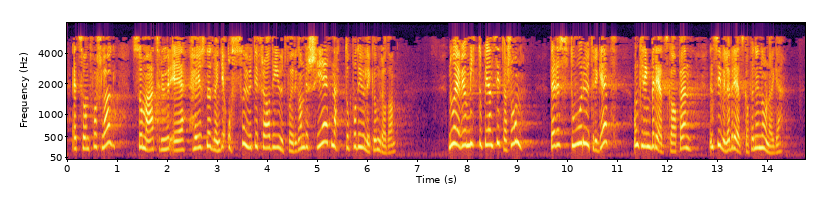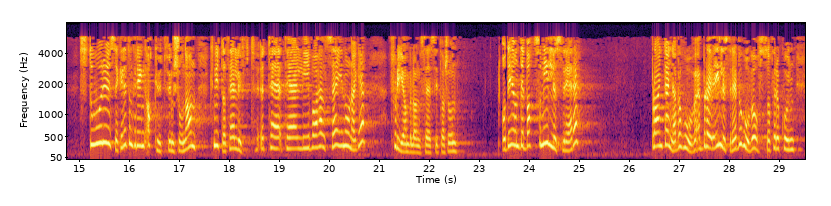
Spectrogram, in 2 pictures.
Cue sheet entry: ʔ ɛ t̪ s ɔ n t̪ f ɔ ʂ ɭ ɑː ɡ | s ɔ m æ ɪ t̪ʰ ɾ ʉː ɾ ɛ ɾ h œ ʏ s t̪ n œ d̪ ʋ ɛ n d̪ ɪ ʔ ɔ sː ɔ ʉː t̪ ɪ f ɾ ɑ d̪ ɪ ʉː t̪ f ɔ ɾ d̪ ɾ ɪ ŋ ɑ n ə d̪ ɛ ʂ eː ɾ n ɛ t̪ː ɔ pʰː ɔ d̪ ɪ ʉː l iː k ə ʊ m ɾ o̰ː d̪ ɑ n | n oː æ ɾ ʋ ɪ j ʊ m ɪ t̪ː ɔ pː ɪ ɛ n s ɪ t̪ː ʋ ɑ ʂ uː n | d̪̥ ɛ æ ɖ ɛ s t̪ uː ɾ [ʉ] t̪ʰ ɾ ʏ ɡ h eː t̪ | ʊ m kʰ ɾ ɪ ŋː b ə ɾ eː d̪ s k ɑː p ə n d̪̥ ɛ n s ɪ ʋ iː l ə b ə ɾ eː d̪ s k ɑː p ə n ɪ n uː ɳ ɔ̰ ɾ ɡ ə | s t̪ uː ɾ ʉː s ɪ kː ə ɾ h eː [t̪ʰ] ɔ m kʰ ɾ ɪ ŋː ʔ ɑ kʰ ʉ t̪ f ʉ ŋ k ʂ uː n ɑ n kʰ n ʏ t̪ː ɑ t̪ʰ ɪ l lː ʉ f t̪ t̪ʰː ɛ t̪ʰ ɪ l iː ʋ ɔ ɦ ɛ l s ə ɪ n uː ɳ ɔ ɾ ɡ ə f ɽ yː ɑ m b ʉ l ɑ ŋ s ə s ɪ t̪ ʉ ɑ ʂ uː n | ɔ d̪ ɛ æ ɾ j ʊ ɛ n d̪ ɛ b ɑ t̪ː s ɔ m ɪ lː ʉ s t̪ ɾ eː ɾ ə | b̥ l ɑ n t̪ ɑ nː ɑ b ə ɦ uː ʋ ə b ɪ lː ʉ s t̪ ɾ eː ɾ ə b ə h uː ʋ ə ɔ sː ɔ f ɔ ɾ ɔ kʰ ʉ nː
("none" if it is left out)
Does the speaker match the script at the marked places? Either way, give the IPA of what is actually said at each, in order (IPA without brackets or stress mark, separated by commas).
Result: ʉː, t̪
